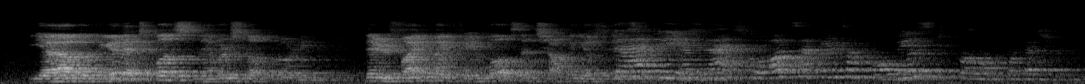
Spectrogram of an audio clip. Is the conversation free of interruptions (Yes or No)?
No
